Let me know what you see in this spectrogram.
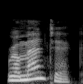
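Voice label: "romantic", American English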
